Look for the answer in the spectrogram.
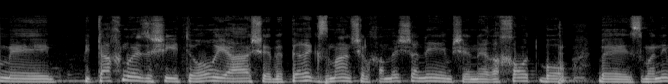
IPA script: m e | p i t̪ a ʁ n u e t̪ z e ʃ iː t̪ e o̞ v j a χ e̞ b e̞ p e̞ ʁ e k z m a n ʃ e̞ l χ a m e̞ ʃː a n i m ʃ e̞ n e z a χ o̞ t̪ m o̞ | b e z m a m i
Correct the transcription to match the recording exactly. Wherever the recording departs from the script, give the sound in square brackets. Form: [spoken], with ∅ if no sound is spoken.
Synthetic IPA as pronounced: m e | p i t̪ a [χ] n u e [∅] z e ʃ iː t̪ e o̞ [ʁ] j a [ʃ] e̞ b e̞ p e̞ ʁ e k z m a n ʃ e̞ l χ a m e̞ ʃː a n i m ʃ e̞ n e [ʁ] a χ o̞ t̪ [b] o̞ | b e z m a [n] i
